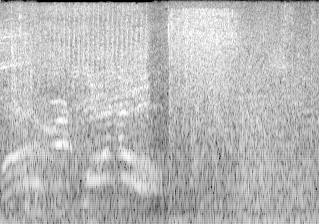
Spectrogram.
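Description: Focus shot ability fired in Final Fantasy VII Remake gameplay, a heavy booming blast with mechanical gunfire-like crackle over dense game sound effects, loud throughout.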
